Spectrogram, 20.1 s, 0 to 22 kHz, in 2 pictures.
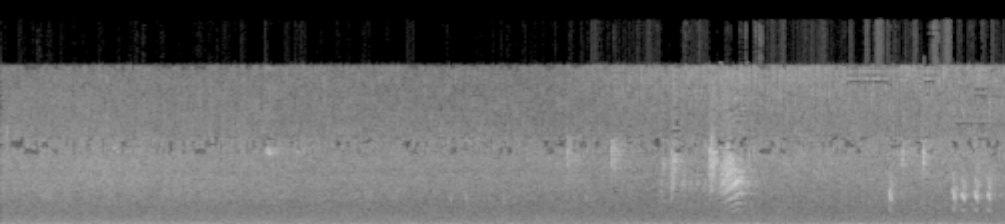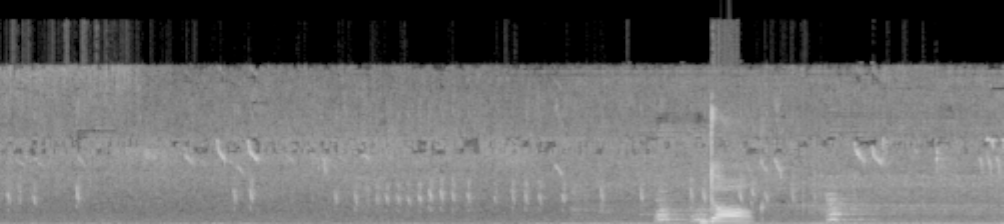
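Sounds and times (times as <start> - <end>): outdoor background hiss: 0.0 - 20.0
small birds chirping: 4.4 - 20.0.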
